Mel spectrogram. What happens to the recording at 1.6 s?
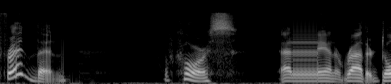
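Nothing goes wrong at 1.6 s; the speech continues intact through that moment with no dropout, click or other fault.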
